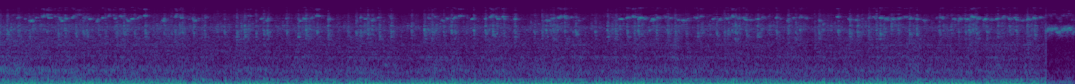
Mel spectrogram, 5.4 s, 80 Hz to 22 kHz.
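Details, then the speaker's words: 1986 Chevy K20 Custom Deluxe pickup, sat for years, mechanical fuel pump, started after gas poured down the carb and long cranking: old V8 runs on its own with steady low rumble, no misses or knocks, then shuts off. Normal running. "So, it took quite a bit of cranking, but eventually the fuel was primed again and it sat."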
